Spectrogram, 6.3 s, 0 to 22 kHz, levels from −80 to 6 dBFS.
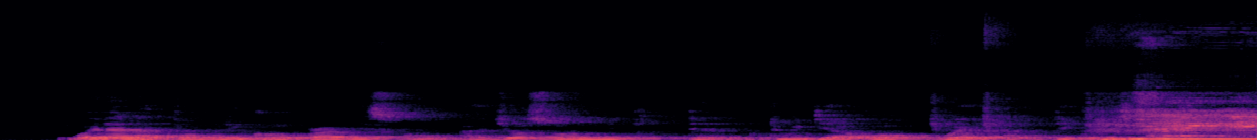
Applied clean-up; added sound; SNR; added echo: none; none; none; reverberation time 1.1 s.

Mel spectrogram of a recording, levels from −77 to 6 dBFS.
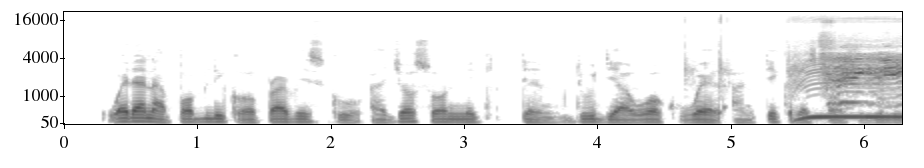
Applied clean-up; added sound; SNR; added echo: none; none; none; none.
